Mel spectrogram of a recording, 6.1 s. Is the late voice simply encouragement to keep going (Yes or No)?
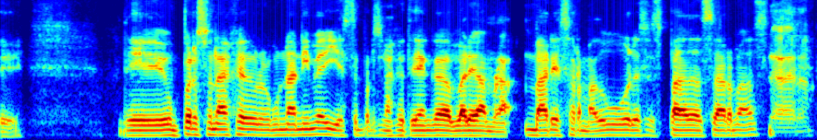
Yes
